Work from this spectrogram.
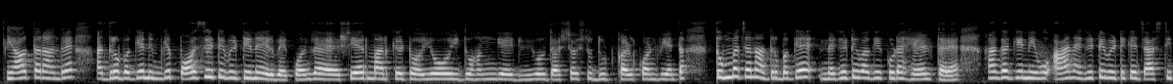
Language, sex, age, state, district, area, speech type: Kannada, female, 18-30, Karnataka, Chikkamagaluru, rural, spontaneous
